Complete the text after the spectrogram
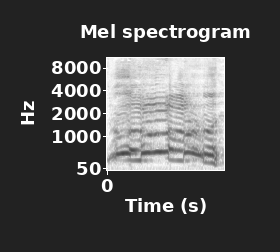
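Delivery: high, loud imitation of a baby's wail; mock infant shriek of outrage; pissed-off baby scream. Dad replaying his daughter's rubber-duck tantrum, pissed-off scream. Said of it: "She was pissed".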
